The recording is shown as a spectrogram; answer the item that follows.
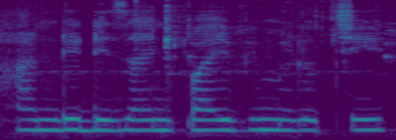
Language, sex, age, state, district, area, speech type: Odia, female, 18-30, Odisha, Malkangiri, urban, spontaneous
